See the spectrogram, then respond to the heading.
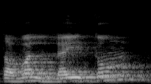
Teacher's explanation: لئی جو ہے یہ حرف لین ہے, لئی حرکتیں اس کی دو. تولیتم فما, فا ایک حرکت ہے, ما جو ہے یہ دو حرکتیں ہیں, میم زبر الف ما.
